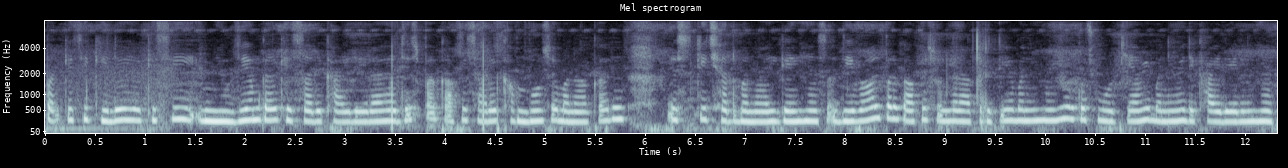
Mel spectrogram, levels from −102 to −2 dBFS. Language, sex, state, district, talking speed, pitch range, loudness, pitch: Hindi, female, Rajasthan, Churu, 205 wpm, 240-265 Hz, -19 LUFS, 250 Hz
